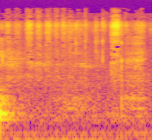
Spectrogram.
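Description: Felt-tip marker drawing on paper: a quick run of faint, short strokes as a zigzag resistor symbol is drawn.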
